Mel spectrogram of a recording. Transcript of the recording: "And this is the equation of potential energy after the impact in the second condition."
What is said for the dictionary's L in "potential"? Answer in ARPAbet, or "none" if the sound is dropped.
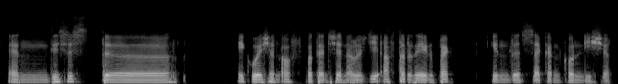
N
